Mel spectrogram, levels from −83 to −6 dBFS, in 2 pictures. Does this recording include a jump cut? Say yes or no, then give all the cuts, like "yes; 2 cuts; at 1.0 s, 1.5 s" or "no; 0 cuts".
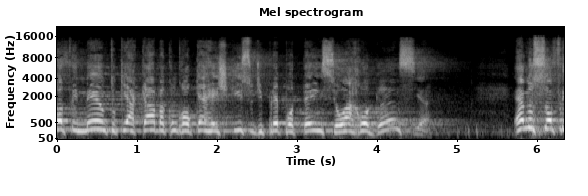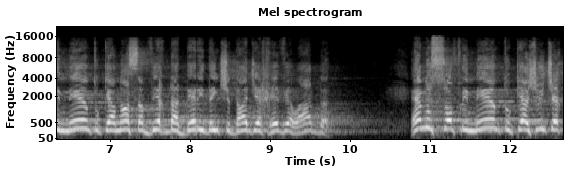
no; 0 cuts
